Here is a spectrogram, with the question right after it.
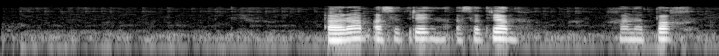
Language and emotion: Russian, neutral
